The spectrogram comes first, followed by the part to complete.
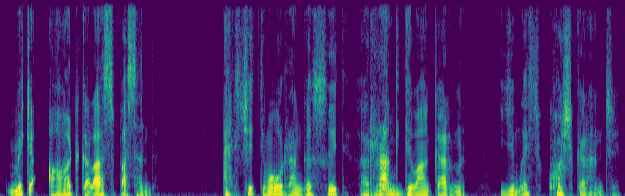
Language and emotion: Kashmiri, happy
